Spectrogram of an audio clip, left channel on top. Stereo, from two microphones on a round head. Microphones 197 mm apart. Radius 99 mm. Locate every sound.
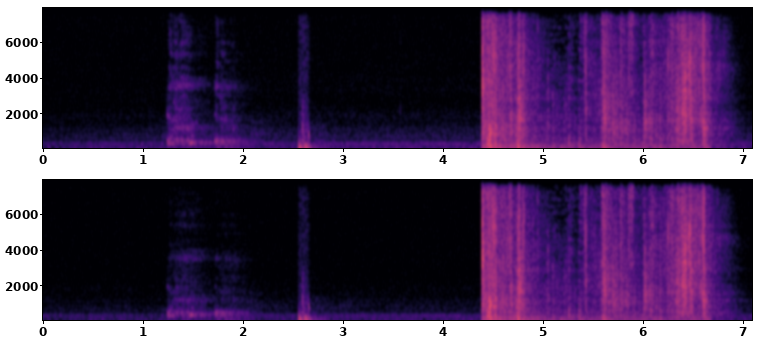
1.2 s a cough: 45° left (ahead or behind), 5 m
2.5 s writing: 5° left (ahead or behind), 0.7 m
4.4 s crumpling: 10° right (ahead or behind), 1.0 m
